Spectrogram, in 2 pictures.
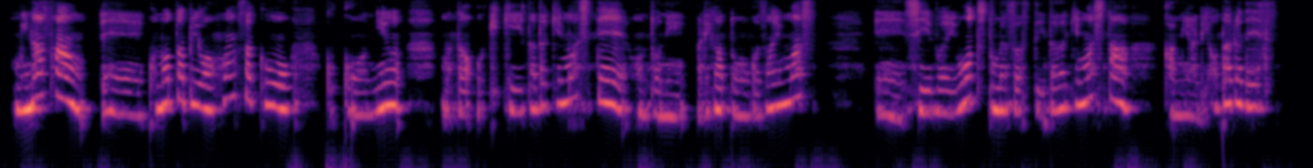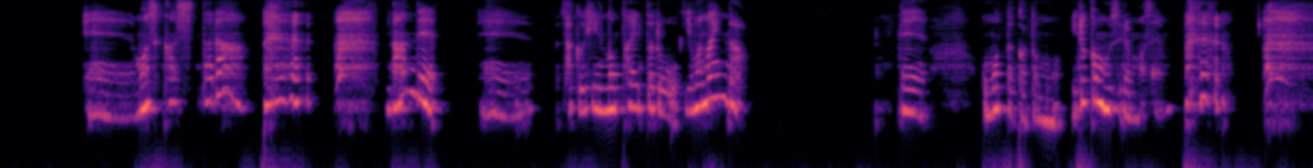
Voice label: フリートーク

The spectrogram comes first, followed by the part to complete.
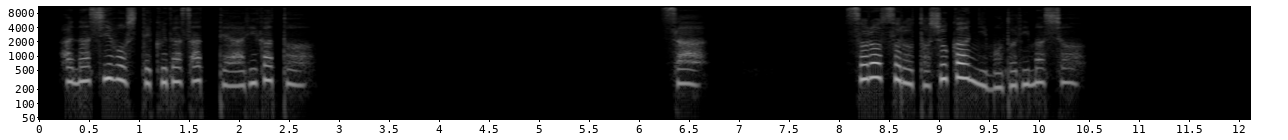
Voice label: なでなで おやすみなさい BGMなし, ASMR; 解除 安眠

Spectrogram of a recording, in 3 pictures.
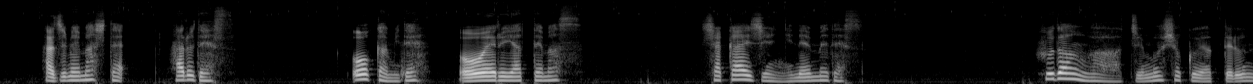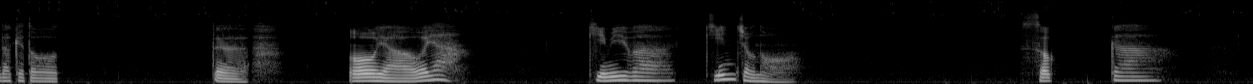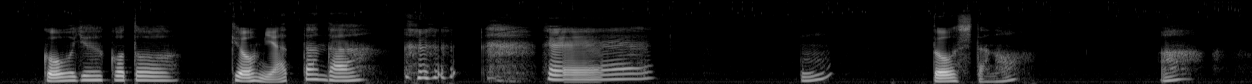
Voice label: ASMR, 自己紹介; ハル姉さん; ご近所オオカミお姉さん・社会人2年目OLさん; いめくらや自己紹介

